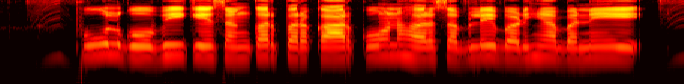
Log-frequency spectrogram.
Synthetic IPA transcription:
pʰuːlɡoːbʱikesə̃ŋkəɾpɾəkaːɾkoːnɦəɾsəblebəɽ̤ijãbəne

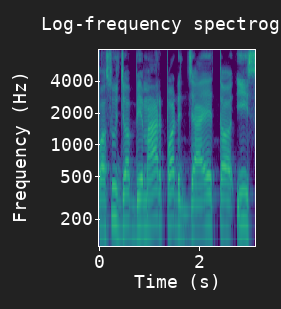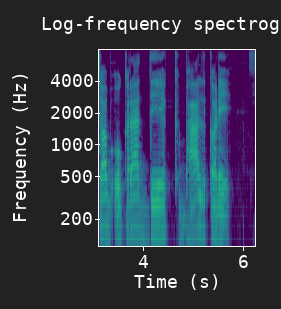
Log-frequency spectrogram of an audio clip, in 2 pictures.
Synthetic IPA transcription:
pəsud͡ʒəbːemaɾpəɽd͡ʒaet̪ɔisəbo̰kɾad̪ekʰbʱalkəɾe

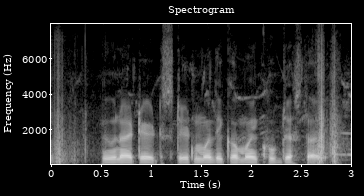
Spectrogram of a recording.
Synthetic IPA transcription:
junajʈeɖsʈeʈməd̪ʱːekəməjkʰuːp̚d͡zast̪əaɦḛ

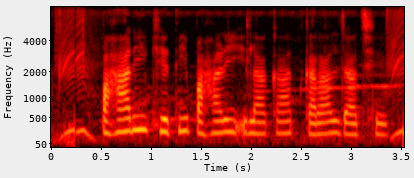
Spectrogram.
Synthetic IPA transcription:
pəɦaɾikʰet̪ipəɦaɾiʔɪlakat̪kəɾald͡ʒat͡ʃʰɛ

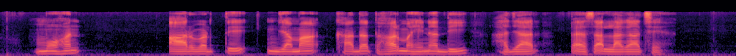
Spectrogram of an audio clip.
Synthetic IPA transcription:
moɦən | aɾʋəɾt̪id͡ʒəma | kʰad̪ət̪ɦəɾməɦinad̪i | həd͡ʒaɾ | pɛːsa̰ləɡat͡ʃʰɛ

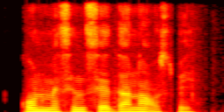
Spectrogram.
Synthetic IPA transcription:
koːnmɛːsɪnzseːd̪aːnaːʔʊsbeː

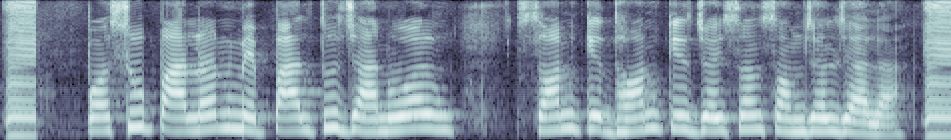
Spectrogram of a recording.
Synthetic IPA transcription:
pəsupalənmepalt̪ud͡ʒanuəɾ | sənked̪ʱənked͡ʒəjsənsəmd͡ʒʱəld͡ʒala

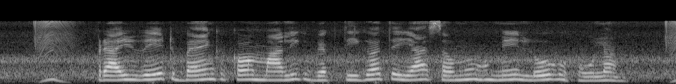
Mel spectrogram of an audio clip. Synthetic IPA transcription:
pɾaːɪʋeːʈbɛ̃ːŋkːamaːlɪkʋjəkt̪iɡət̪jasəmuːɦmẽloːɡhoːlə

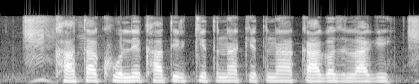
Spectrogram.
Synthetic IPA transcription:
kʰat̪akʰolekʰat̪iɾket̪naket̪nakaɡʌd͡zlaɡi

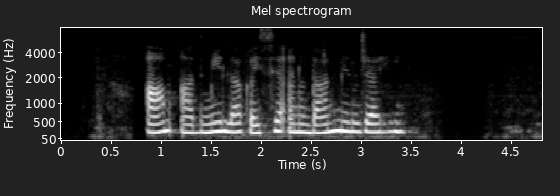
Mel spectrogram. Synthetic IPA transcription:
aːmaːd̪milakəɪseʔɐnʊd̪aːnmɪld͡ʒaːɦiː

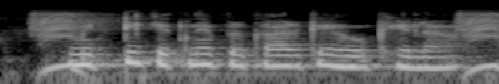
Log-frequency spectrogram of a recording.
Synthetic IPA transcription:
mɪʈːikɪt̪nepɾɐkaːɾkeɦokʰeːlaː

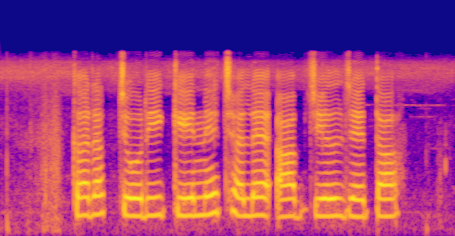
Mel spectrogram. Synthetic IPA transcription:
kəɾək̚t͡ʃoːɾikeːnet͡ʃʰəleʔaːp̚d͡ʒeːld͡ʒɛːt̪aː

